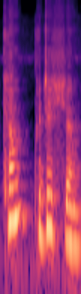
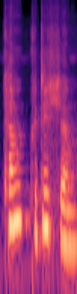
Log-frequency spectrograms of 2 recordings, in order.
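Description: No difference in how they are said.

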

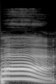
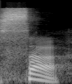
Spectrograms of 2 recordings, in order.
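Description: First: The tongue tip touches the front teeth, th-like. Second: The consonant is a plain hissing s. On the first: The speaker calls it right. "বলতে হবে সা, জিব্বার আগা সামনে দুইটার আগা" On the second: The speaker calls it wrong. "অধিকাংশ লোক ভুল করে থাকে, বলে থাকে সা, ভুল এটি উচ্চারণ"

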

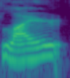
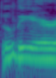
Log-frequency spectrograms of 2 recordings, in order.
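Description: First: The word rhymes with 'fire'. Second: The word rhymes with 'ear'. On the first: The speaker calls it right. "it's liar" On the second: The speaker calls it wrong. "not Lear"

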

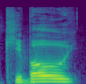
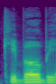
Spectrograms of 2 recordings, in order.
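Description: First: The last syllable starts with an h sound. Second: The last syllable starts with a b sound. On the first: The speaker calls it wrong. "I read it out loud as kibohi" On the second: The speaker calls it right. "my wife corrected me as kibobi"

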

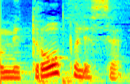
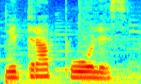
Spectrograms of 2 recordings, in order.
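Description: First: The stress is on the second syllable. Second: The stress is on the third syllable. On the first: The speaker calls it wrong. "нет никакого «метрополиса»" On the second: The speaker calls it right. "есть «метрополис»"

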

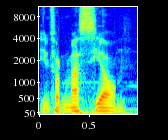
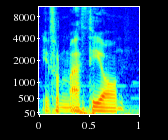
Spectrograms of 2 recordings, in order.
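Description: First: The c is pronounced like an s sound. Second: The c is pronounced like a th sound. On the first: The speaker calls it wrong. "Usually Mexican kind of Spanish ... the first way" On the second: The speaker calls it right. "use the TH sound"

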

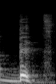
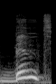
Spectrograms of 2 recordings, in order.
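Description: First: The word is said without an n sound. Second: The word is said with an n sound. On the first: "نون گاهی گاهی تلفظ نمیشه" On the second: "بنت یا بت"

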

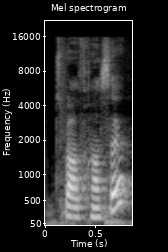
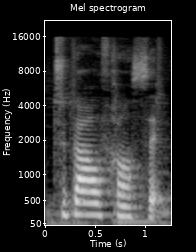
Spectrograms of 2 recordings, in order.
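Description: First: The voice rises at the end. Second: The voice falls at the end. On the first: It asks a yes-or-no question. "monter l'intonation à la fin de la phrase" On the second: It states a fact. "la phrase normale"

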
